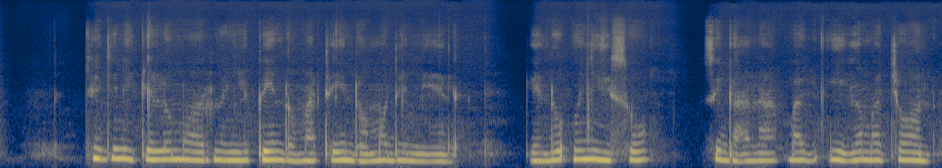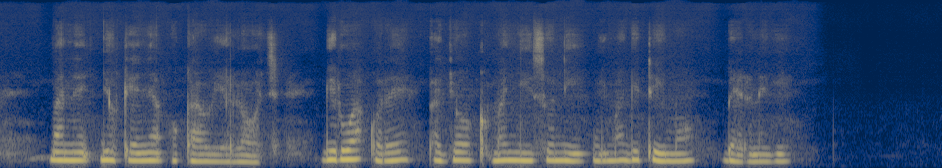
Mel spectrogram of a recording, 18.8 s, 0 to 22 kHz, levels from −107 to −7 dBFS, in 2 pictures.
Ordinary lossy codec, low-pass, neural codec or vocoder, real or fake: none; none; codec, 44.1 kHz, 7.8 kbps, DAC; fake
